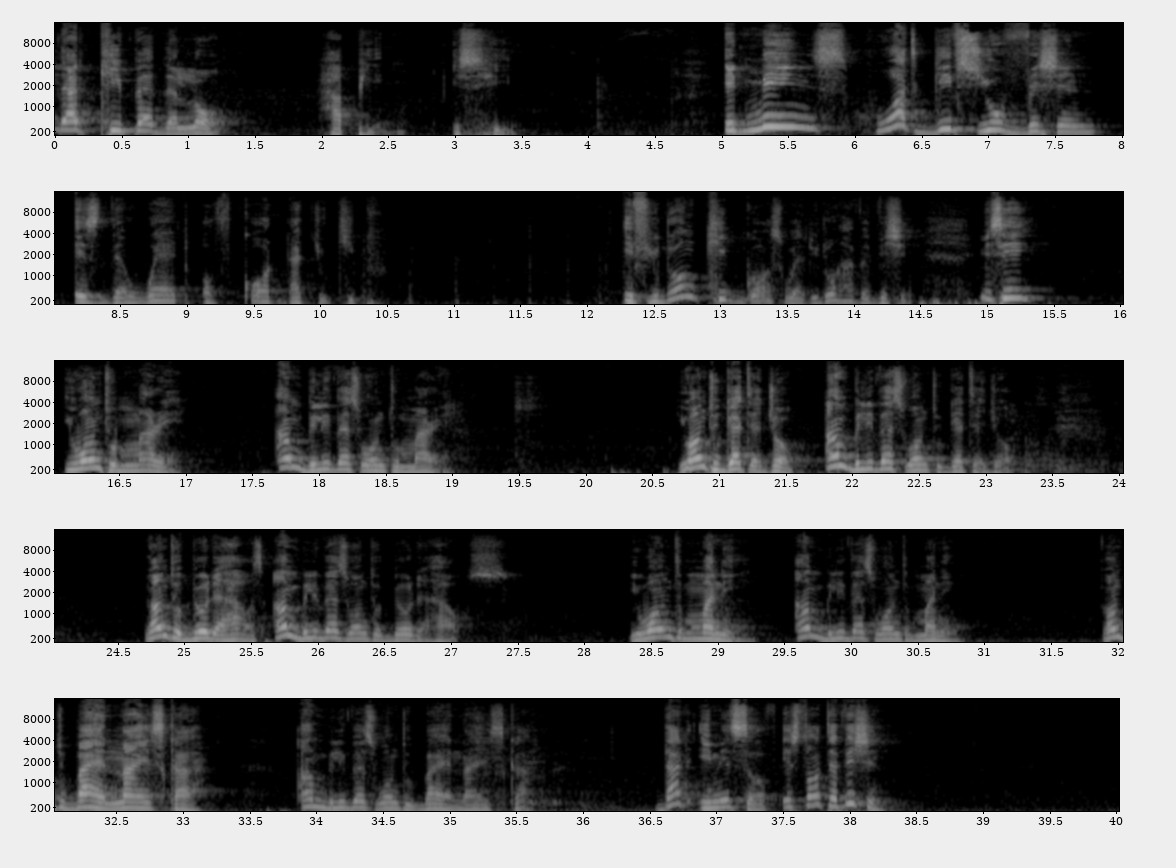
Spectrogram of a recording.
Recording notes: Preached at The Supernatural Encounter Service.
